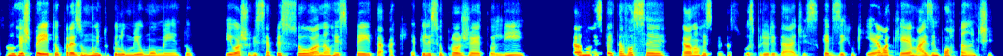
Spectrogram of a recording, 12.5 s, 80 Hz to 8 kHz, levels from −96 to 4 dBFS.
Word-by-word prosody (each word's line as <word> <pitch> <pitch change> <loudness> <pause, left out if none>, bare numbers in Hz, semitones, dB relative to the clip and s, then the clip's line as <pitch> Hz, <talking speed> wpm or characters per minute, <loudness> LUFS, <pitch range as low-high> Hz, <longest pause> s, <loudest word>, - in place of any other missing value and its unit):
o 215 0 +5
respeito, 230 -3 +5
eu - - +3
prezo 190 0 +3
muito 210 +2 +1
pelo 190 -3 +1
meu 175 0 0
momento. 160 -2 -4 0.4
Eu 185 - +1
eu - - +4
acho 190 +2 -1
que 190 - -5
se 200 +3 -6
a - - -1
pessoa 220 -2 +1
não 185 0 0
respeita 200 +2 -1
aqu - - -13
aquele 210 -1 0
seu 205 0 -3
projeto, 175 -4 -1
ali, 215 - -2 0.6
ela 220 0 +6
não 230 0 +6
respeita 255 0 -2
você, 270 -3 +1 0.2
ela 190 0 +5
não 195 - +2
respeita 205 +1 -5
as - - -23
suas 195 - -8
prioridades. 135 -6 -6
Quer 165 - 0
dizer 160 +3 -4
que 180 - -13
o - - -12
que 170 +1 -5
ela 215 +2 +3
quer 185 -4 0
é - - +2
mais 170 +1 +1
importante. 195 -4 -1
195 Hz, 200 wpm, -23 LUFS, 175-220 Hz, 0.6 s, ela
